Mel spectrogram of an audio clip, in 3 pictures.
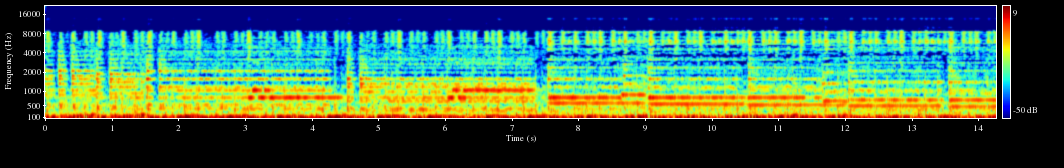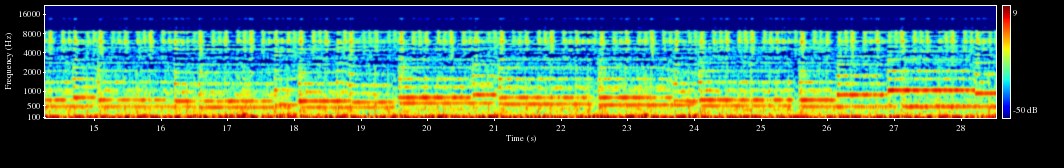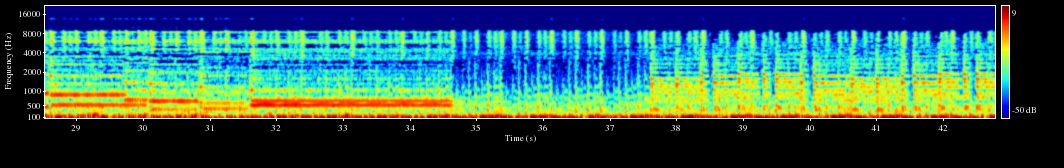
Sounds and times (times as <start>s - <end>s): Music: 0.0s - 42.7s.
